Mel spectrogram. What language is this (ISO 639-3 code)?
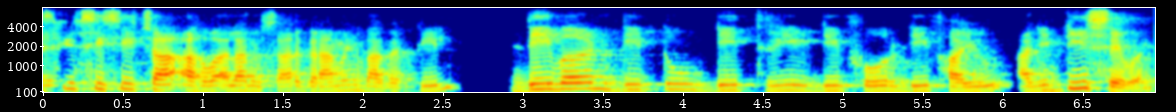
mar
